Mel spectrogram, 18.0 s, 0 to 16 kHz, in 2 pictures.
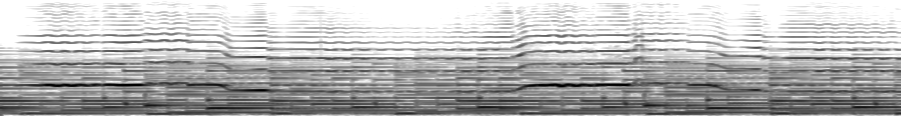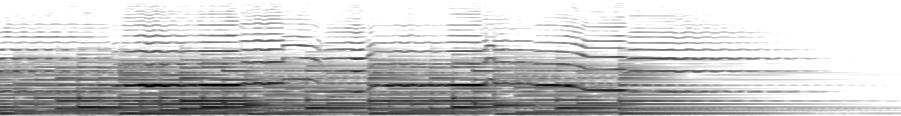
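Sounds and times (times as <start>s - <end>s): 
violin wail: 0.2s - 17.1s.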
